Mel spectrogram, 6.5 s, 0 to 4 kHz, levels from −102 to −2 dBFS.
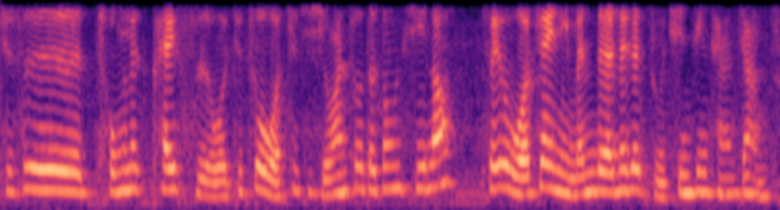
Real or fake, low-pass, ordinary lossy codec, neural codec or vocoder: fake; 3.6 kHz; none; codec, 24 kHz, 6 kbps, HILCodec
